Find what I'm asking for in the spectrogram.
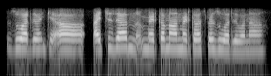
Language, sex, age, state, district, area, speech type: Kashmiri, female, 30-45, Jammu and Kashmir, Shopian, rural, conversation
